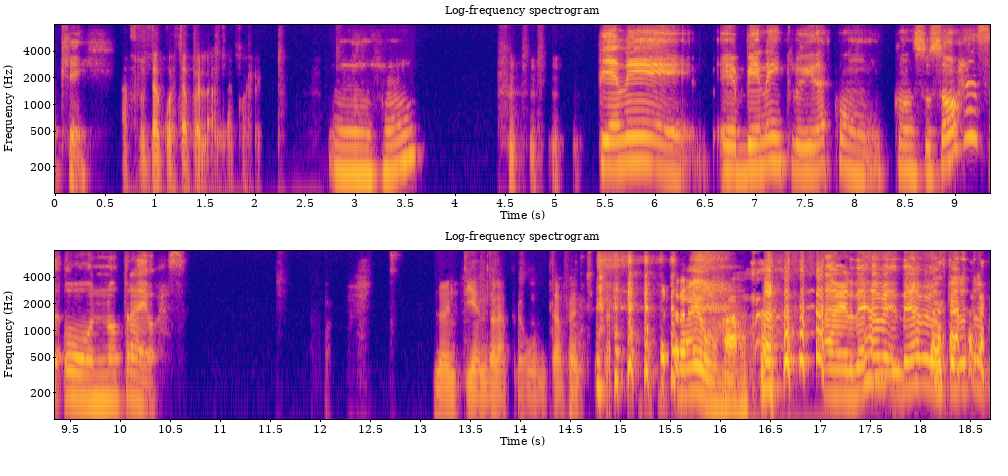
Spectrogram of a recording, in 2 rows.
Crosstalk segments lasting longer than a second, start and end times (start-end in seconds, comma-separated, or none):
none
